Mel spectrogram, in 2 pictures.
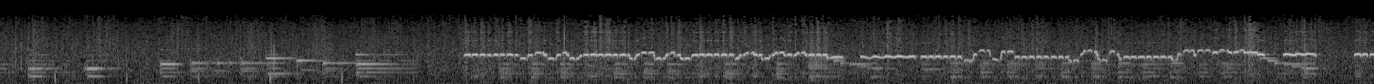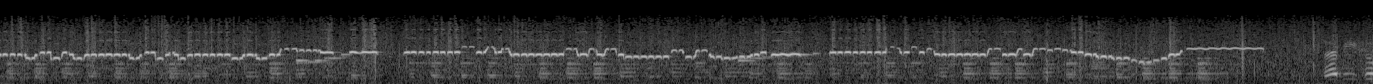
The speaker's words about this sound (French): L'ocarina de la maison Ullmann. Ullmann de Paris réclame non payé.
